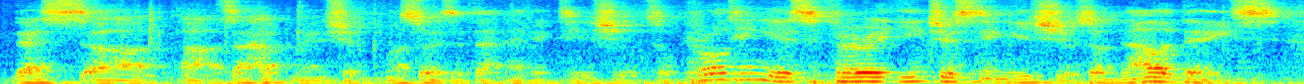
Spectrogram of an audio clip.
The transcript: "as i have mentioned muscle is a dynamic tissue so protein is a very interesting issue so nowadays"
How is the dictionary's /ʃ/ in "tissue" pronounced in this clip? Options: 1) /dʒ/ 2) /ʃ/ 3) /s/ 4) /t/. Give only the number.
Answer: 2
